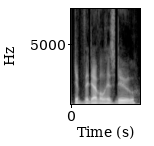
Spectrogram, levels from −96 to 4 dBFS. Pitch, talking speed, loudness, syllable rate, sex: 90 Hz, 215 wpm, -16 LUFS, 4.8 syllables/s, male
